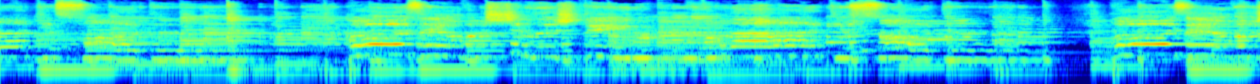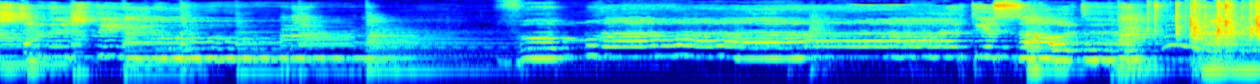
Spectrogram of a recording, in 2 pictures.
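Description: A woman singing fado into a microphone to plucked guitar accompaniment, heard through the venue's speakers. The song ends, and applause breaks out in the last second.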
